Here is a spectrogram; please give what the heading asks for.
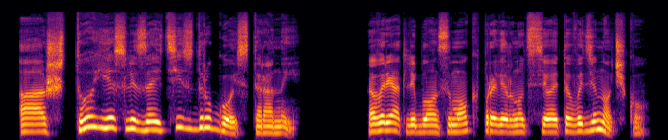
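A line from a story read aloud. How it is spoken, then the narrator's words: Slow, thoughtful speech. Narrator (Russian): медленно произнесла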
